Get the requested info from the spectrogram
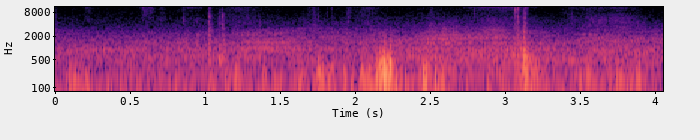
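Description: Second-row tilt-and-slide seat of a Dodge Journey being released by its lever and pushed forward on its track, with a sharp click or knock about two seconds in and another about three seconds in over light handling rustle.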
